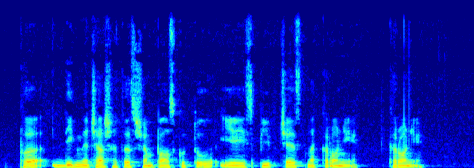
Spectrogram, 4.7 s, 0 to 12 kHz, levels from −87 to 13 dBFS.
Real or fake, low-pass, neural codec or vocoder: fake; 10.8 kHz; vocoder, 44.1 kHz, 128 mel bands every 256 samples, BigVGAN v2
